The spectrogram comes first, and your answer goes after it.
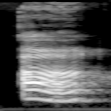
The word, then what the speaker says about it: a: So “a” or often pronounced as “uh” is used for the consonant sounds.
